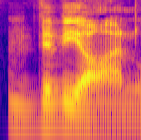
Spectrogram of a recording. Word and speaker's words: Vivillon: Vivillon, like a papillon. – Oh, Vivillon. Okay. – It's pronounced Vivillon.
